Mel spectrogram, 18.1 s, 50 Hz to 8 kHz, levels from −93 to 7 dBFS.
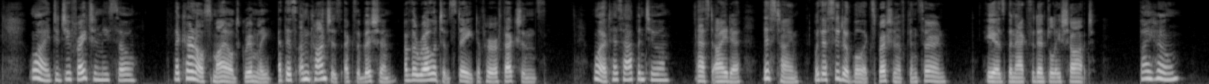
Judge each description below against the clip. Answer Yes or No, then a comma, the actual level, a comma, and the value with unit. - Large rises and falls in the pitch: Yes, wide, 6.5 semitones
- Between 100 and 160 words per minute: Yes, average, 140 wpm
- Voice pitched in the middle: Yes, medium, 170 Hz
